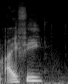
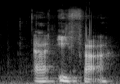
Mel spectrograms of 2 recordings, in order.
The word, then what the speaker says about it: Aoife: So I do have a problem with it, but I'm kind of with how do you say your name? Ify? Aoife. Aoife, sorry. With an F, yeah.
